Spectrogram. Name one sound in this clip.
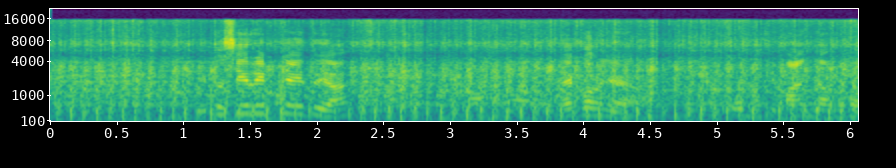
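A man talks casually nearby, heard over the engine.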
